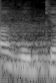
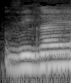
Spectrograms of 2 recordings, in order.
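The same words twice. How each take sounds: First: Said in the usual way. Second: विगय split as "vi-ga-ya"; mispronounced. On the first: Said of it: "होता है". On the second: Shown as a demonstration. Teacher showing students an error, विगय with extra vowel. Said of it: "नहीं होता".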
